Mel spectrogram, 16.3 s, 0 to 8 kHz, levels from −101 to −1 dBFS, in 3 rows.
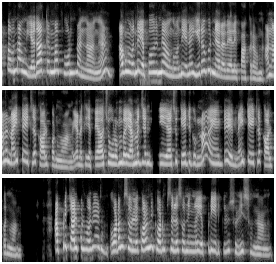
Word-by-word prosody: அப்ப - - -17
வந்து 425 +3 0
அவங்க 365 -7 0
எதார்த்தமா 395 +2 +4
ஃபோன் 340 0 -2
பண்ணாங்க 210 - -3 0.5
அவங்க 385 +2 +2
வந்து 370 +3 +2
எப்போதுமே, 360 +3 +1
அவங்க 265 -4 -4
வந்து 320 +5 0
என்ன 330 +3 -1
இரவு 405 +4 -1
நேரம் 225 -5 +3
வேலை 210 0 -1
பாக்குறவங்க. 190 -3 -7
அதனால 290 +5 +1
நைட் 355 +6 +5
டைத்துல 310 -2 0
கால் 230 0 -2
பண்ணுவாங்க. 175 -6 -6
எனக்கு 230 0 -7
எப்பயாச்சும் 240 +5 0
ரொம்ப 285 -1 +3
எமர்ஜென்சி 280 -2 -1
ஏதாச்சும் 250 +6 +1
கேட்டுக்கணும்னா 270 -4 -1 0.2
என்கிட்ட 265 +3 +1
நைட் 335 +6 0
டைத்துல 320 +2 0
கால் 215 +1 -1
பண்ணுவாங்க. 180 -6 -8 0.7
அப்டி 310 +8 -2
கால் 345 +1 +7
பண்ணும்போது 340 +2 -2
எனக்கு 340 -6 -4 0.2
உடம்பு 390 +8 +1
சொல்ல 300 -4 0
குழந்தைக்கு 365 +1 +2
உடம்பு 315 +1 -6
சரில்லன்னு 300 -1 -1
சொன்னீங்கள, 280 -1 -3
எப்டி 290 +5 -2
இருக்குன்னு 265 +4 -10
சொல்லி 250 +3 -5
சொன்னாங்க. 190 -7 -7
290 Hz, 170 wpm, -23 LUFS, 235-340 Hz, 0.7 s, கால்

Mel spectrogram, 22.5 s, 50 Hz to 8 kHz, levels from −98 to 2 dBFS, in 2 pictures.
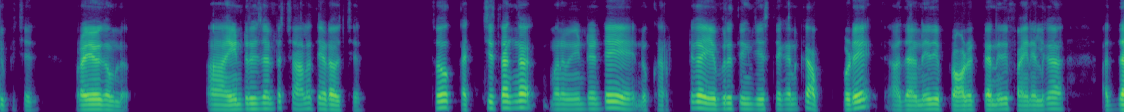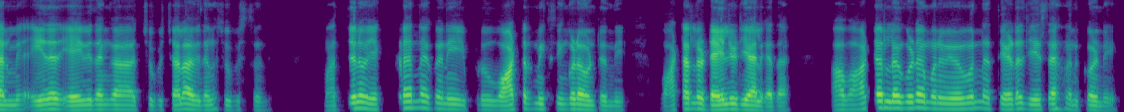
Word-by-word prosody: జూపించేది - - -16 0.4
ప్రయోగంలో. 125 -3 +3 0.9
ఆ - - -2 0.2
end 130 +2 -4
result 145 +3 -4
చాలా 135 +2 -5
తేడా 135 -2 +1
ఒచ్చేది. 110 -2 -21 0.7
సో, 170 - +4 0.2
ఖచ్చితంగా 165 +2 +1 0.3
మనం 135 0 -5
ఏంటంటే 140 +4 -2 0.3
నువ్వు - - -14
కరెక్ట్‌‌గా 165 +7 -1
ఎవరీథింగ్ 145 0 -4
జేస్తే 130 +1 -6
గనుక 135 +1 -9
అప్పుడే - - 0 0.4
అది - - -7
అనేది 135 +3 -1
ప్రొడక్ట్ 120 +1 -1
అనేది 135 +2 -4
ఫైనల్‌గా 120 +4 -3 0.6
దాని 125 -1 +5
మీద 125 - -7
ఏ - - +4 0.3
ఏ - - +5
విధంగా 130 0 0 0.2
చూపించాలో 125 +2 -2
ఆ - - +4
విధంగా 120 +3 -6
చూపిస్తుంది. 115 -1 -14 0.6
మధ్యలో 135 +8 +2
ఎక్కడన్న 170 +5 -1
కానీ 135 -2 -1
ఇప్పుడు 125 +1 -12 0.2
వాటర్ 125 +3 +3
మిక్సింగ్ 140 0 -7
కూడా 135 -1 +6
ఉంటుంది. 115 -2 -8 0.4
వాటర్‌లో 145 0 +3
డైల్యూట్ 130 +2 +6
జేయాలి 120 -3 +5
గదా 105 0 -6 0.5
ఆ - - 0
వాటర్‌లో 165 +5 +4
కూడా 160 +2 +5
మనం 145 -1 +1
ఏమన్నా 155 +2 0
తేడా 135 +2 +2
జేసామనుకోండి 130 -4 -2
135 Hz, 135 wpm, -25 LUFS, 125-145 Hz, 0.9 s, కూడా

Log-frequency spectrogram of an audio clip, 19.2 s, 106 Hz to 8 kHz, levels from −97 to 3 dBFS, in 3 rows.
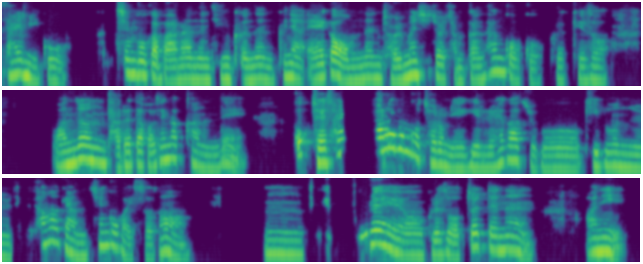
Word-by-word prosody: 삶이고 180 -8 -1 0.3
그 - - -24
친구가 195 -5 +3
말하는 150 +1 +1
딩크는 150 -1 -3
그냥 175 -3 -1
애가 170 +5 +5
없는 155 +3 -1
젊은 160 +6 +1
시절 190 -4 0
잠깐 150 +1 -5
산 230 0 0
거고. 135 - -6
그렇게 145 +1 -9
해서 145 -1 -6 0.8
완전 195 +4 +4
다르다고 165 +1 0
생각하는데 180 -10 -3 0.5
꼭 285 0 +3
제 195 -4 +7
삶을 310 +11 +2 0.3
살아본 385 +1 +9
것처럼 190 - 0
얘기를 145 +2 -3
해 195 - -1
가지고 140 -11 -2
기분을 165 -1 -3 0.2
되게 - - -25
상하게 275 -3 -1
하는 150 -6 -2
친구가 245 - -2
있어서 130 +1 -4 0.8
음 165 -1 -3
되게 425 - -7 0.3
무례해요. 200 - +3
그래서 160 -2 -1
어쩔 235 +11 0
때는 205 -3 -1 0.5
아니 185 0 +2
170 Hz, 290 characters per minute, -23 LUFS, 150-205 Hz, 0.8 s, 살아본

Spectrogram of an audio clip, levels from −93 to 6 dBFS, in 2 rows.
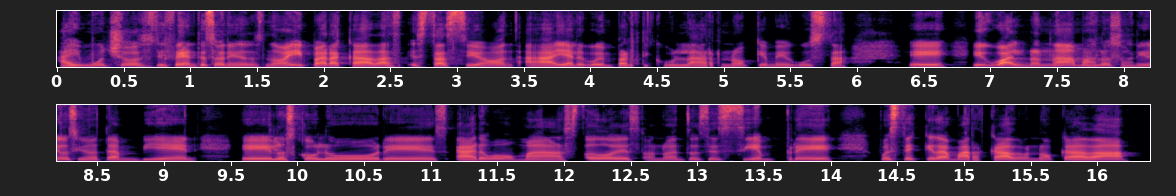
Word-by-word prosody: hay 200 +4 0
muchos 230 -3 -1
diferentes 210 -1 +3
sonidos, 185 -5 +1
¿no? 195 +4 +1
Y 230 0 +6
para 190 -3 +4
cada 175 +2 +4
estación 170 -2 +2
hay 155 +1 +3
algo 175 +2 0
en 185 - -9
particular, 180 -2 -4
¿no?, 175 +3 -9
que 180 - -8
me 165 -2 -9
gusta, 180 +2 -2 0.4
eh, 170 -3 +2 0.2
igual, 210 -6 +4
no 210 +1 -1
nada 230 +1 +6
más 225 -1 -3
los 240 -2 -3
sonidos, 195 +2 -4
sino 205 -2 -5
también, 170 0 -4 0.3
eh, 175 -2 +2
los 185 0 +1
colores, 160 -1 -5
aromas, 160 -1 -2
todo 170 -4 -3
eso, 165 -1 -7
¿no? 185 - -11
Entonces, 190 +2 -4
siempre, 195 -2 -1 0.3
pues, 230 -1 +6
te 220 -2 -3
queda 185 0 +1
marcado, 180 -3 0
¿no?, 190 +4 -11
cada, 175 +1 +2
180 Hz, 150 wpm, -22 LUFS, 170-200 Hz, 0.4 s, Y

